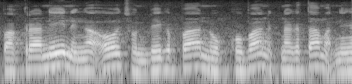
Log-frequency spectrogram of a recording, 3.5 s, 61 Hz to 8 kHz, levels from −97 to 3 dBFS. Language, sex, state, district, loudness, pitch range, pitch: Garo, male, Meghalaya, West Garo Hills, -15 LUFS, 130-165 Hz, 140 Hz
